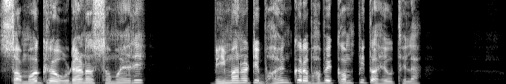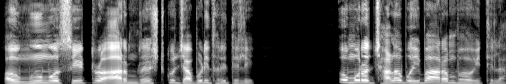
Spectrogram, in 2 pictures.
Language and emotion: Odia, fearful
